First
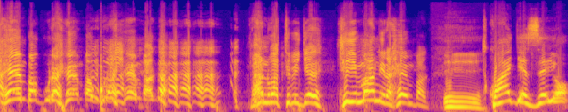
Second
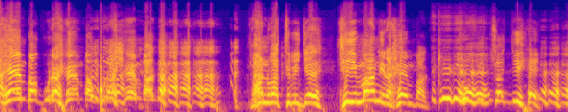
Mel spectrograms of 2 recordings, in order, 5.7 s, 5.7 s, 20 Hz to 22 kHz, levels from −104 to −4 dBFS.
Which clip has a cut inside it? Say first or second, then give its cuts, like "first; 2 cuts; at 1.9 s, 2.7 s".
first; 1 cut; at 4.3 s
